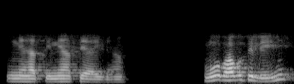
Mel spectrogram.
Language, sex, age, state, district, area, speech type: Odia, male, 45-60, Odisha, Boudh, rural, conversation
